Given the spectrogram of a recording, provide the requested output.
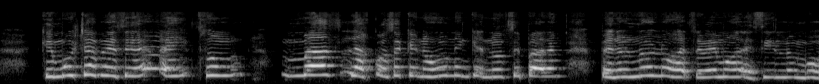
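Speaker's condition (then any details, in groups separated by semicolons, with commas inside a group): Cerebral palsy; affects speech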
